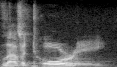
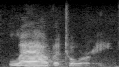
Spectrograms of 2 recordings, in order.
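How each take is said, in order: First: The stress is not on the first syllable. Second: The stress is on the first syllable. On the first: The speaker calls it wrong. "It's not" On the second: The speaker calls it right. "first one is stressed here, it's lavatory"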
